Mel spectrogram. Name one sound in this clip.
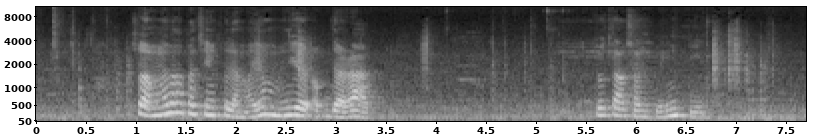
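A woman speaks calmly and close by.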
